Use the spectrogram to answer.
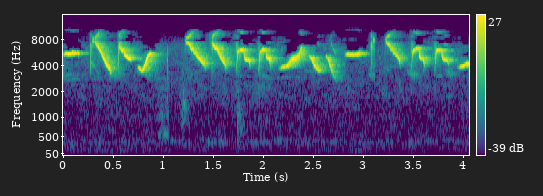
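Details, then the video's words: Oriental white-eye singing in the wild-type ngalas style: rapid high, thin twittering with quick descending and rising slurred notes in dense bursts, brief pauses between phrases, faint low background hum. "Suara Burung Pleci Ngalas Burung Kacamata Durasi Panjang"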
